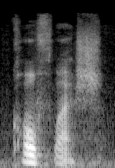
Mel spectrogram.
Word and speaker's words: Colflesh: for the court reporter my name is colflesh um it's about s-u-s-a-n -c-o-l-f-l-e-s-h coal flesh thank you your Witness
